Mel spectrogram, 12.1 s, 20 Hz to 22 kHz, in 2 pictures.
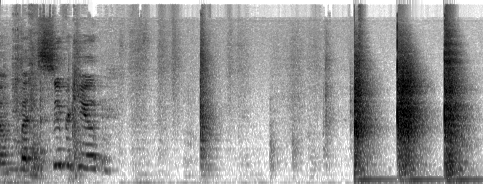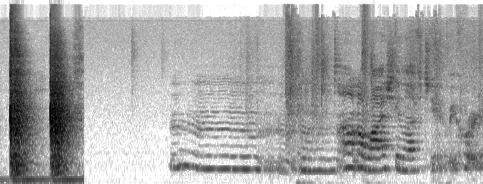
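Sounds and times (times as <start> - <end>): hammer blows on wood: 4.4 - 7.1.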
